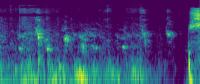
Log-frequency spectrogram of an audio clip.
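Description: A flock of broiler chickens calling in short, faint, scattered notes, cut off abruptly near the end.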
